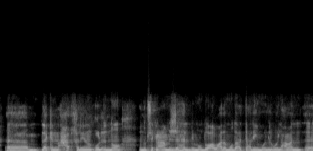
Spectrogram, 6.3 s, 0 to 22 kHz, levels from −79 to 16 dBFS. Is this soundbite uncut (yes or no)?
yes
